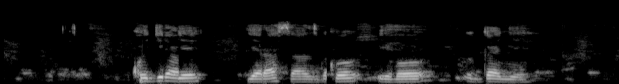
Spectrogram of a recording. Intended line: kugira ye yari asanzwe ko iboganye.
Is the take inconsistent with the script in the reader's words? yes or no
no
